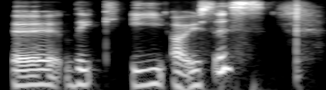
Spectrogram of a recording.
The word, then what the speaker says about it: ehrlichiosis: It's pronounced ehrlichiosis.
